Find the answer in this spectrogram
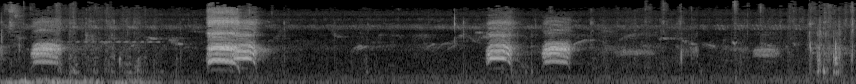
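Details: Crows fighting over food: four harsh, nasal caws stand out against a quiet background. The first comes early, a loud one follows at about two seconds, and a close pair sounds near five seconds, with long pauses between them.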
